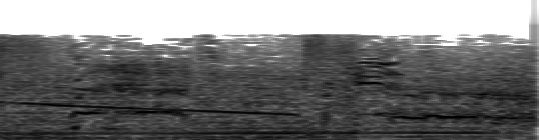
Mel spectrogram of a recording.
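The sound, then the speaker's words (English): A tow truck brakes hard on a bridge, its tires skidding with a loud, sustained scraping hiss and a thin squealing tone that slowly slides downward over the heavy road noise. “The tow truck stops on the bridge and the squad cars block their exit.”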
